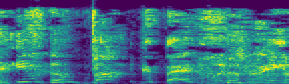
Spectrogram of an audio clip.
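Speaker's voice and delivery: real laugh of disbelief; laughing incredulous query. Real, not acted. Laughs at Carl's remark.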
